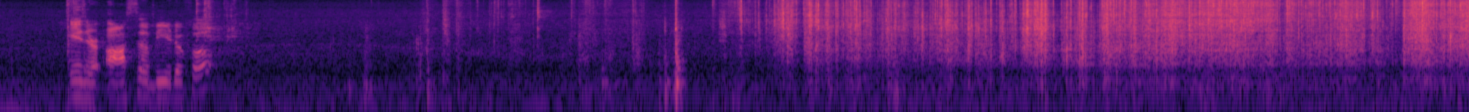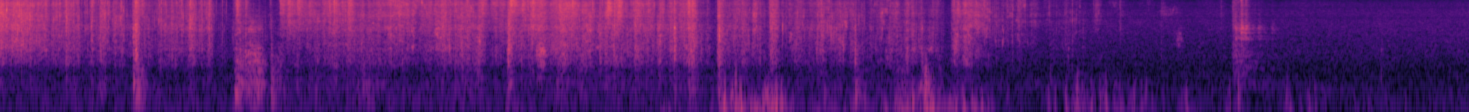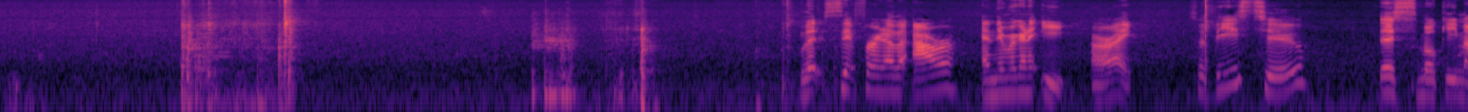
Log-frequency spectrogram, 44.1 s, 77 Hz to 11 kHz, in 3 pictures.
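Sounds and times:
paper and foil crinkling: 4.5s - 6.4s, 7.2s - 26.0s.

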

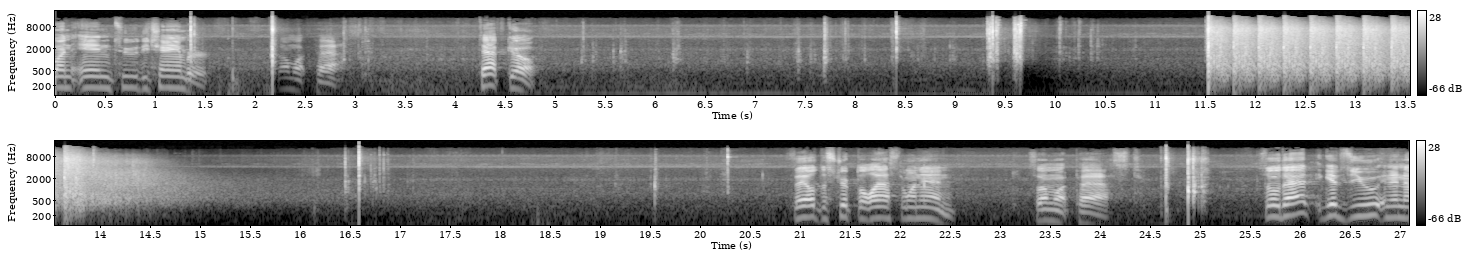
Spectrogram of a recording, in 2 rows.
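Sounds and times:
metallic clacks of rifle: 6.9s - 10.5s, 16.4s - 17.0s
rifle shots echoing: 11.5s - 15.4s.

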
